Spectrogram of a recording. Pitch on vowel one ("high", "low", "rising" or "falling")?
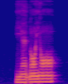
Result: low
